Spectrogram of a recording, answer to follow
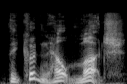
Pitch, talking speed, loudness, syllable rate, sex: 130 Hz, 190 wpm, -17 LUFS, 3.7 syllables/s, male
